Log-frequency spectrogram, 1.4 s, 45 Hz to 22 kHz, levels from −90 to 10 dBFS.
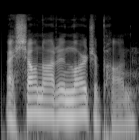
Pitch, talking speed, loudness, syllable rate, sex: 120 Hz, 215 wpm, -20 LUFS, 6.7 syllables/s, male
